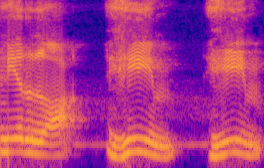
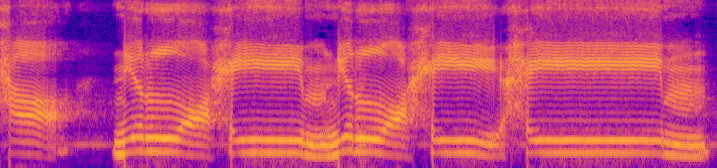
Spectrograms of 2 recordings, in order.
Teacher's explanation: یہ ہا کا تعلق حلق سے ہے، سینے سے نہیں ہے، باریک ہا ہے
